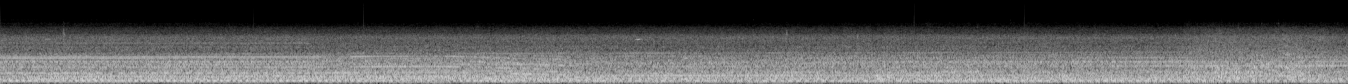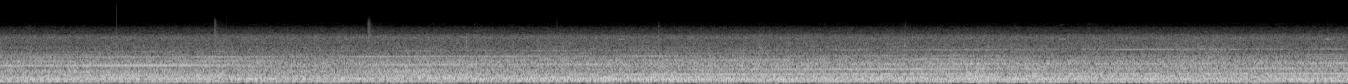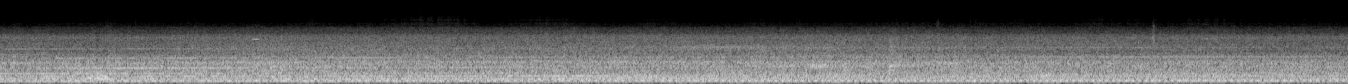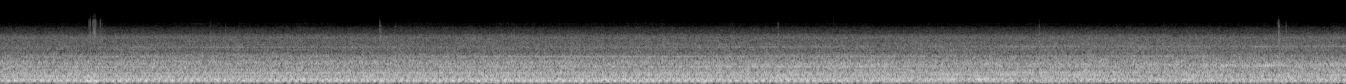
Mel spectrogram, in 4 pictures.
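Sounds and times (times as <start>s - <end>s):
train engine drone: 0.0s - 53.9s
wheel and rail rumble: 0.0s - 53.9s
faint drifting tones: 22.3s - 48.1s.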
